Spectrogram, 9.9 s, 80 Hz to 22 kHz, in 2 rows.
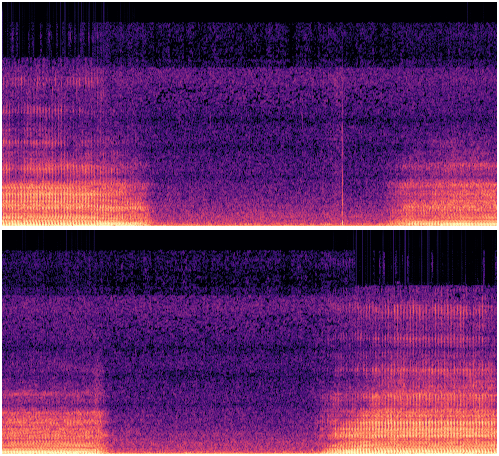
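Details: Snoring during sleep: loud, rattling snores on each breath in, about 18 breaths a minute, with a steady low hum in the background.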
